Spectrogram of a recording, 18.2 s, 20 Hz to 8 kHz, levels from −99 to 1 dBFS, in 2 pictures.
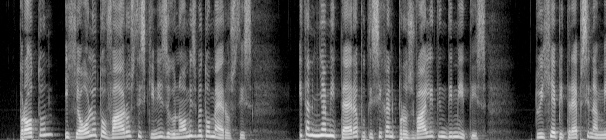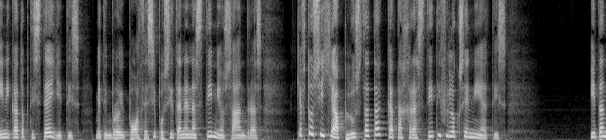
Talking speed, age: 160 wpm, 40-59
